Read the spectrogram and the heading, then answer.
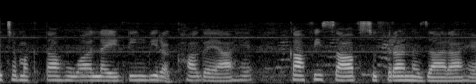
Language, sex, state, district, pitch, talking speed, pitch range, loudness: Hindi, female, Bihar, Lakhisarai, 190 Hz, 150 wpm, 180-200 Hz, -27 LUFS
